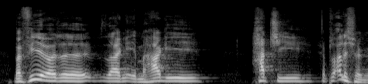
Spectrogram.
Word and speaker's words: Hagi: Also man muss sagen, Hagi, spricht man das Hagi oder Haji? – Haji.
